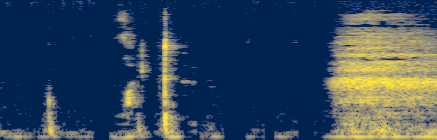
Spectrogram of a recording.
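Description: Near silence, broken by a few faint short clicks and then a soft sigh-like breath from a woman near the end.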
